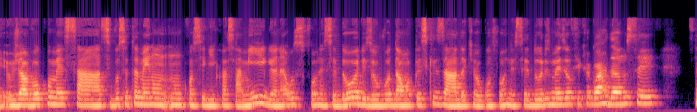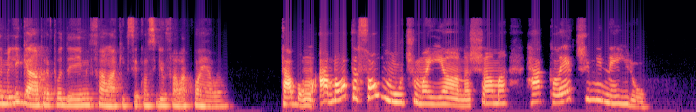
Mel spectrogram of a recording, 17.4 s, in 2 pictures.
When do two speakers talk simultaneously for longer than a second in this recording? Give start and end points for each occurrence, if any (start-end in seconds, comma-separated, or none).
none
